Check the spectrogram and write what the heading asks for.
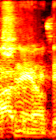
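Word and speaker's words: Sinéad: How do you pronounce it again? I'm sorry. Shin- I thought it was Sinead O'Connor. – That's yeah, Sinead.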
